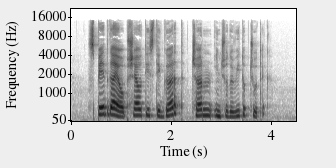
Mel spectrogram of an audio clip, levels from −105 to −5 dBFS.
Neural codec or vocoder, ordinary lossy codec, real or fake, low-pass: none; MP3, 96 kbps; real; 14.4 kHz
